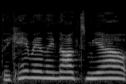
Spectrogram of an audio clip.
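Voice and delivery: high, freaked-out, rushed frantic blurt of words. Retelling a scene where a woman arrives covered in blood, imitating a frantic woman. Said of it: "She's very frantic and she's like".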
